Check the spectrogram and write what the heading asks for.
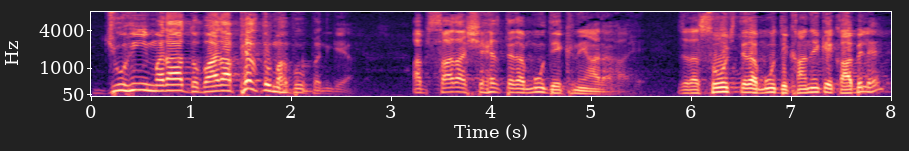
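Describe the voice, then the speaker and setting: A middle-aged male preacher gives an emotional sermon, his voice swinging widely in pitch from soaring cries to hushed lows. He chants verses slowly.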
